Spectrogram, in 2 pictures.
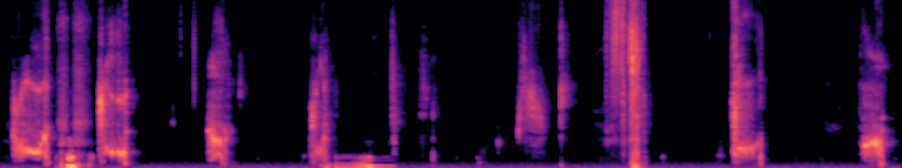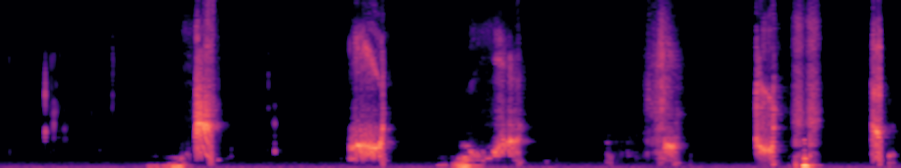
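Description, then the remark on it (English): A dog pants in quick, breathy huffs that come in short irregular bursts, some sharper and snortier than others, with no voices over them. “You're so cute when panting like this.”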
